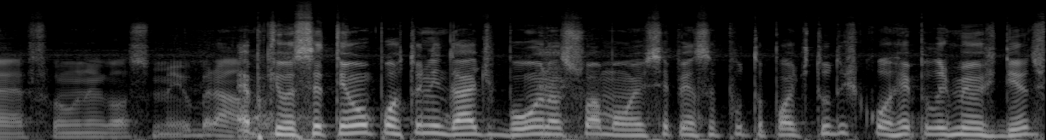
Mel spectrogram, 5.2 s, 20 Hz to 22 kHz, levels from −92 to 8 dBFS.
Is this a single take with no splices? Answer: yes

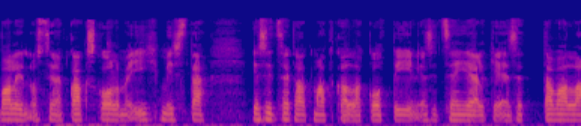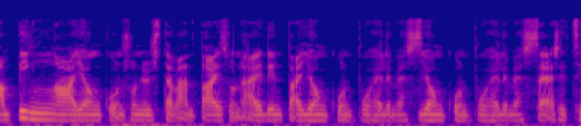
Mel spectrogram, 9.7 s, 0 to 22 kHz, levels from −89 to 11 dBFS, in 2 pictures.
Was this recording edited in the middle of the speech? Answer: yes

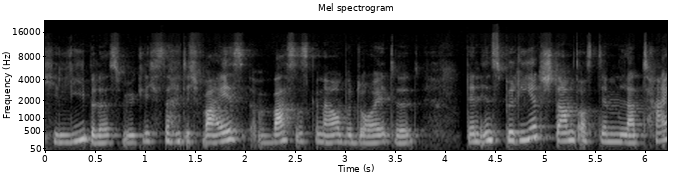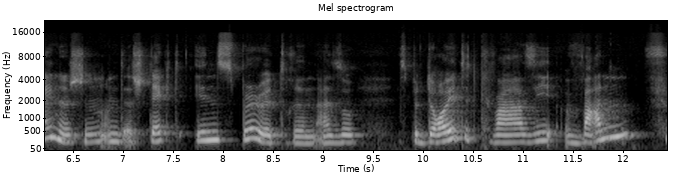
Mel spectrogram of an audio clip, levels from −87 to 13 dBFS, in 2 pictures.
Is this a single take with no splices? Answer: yes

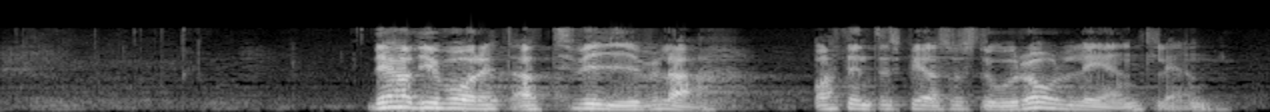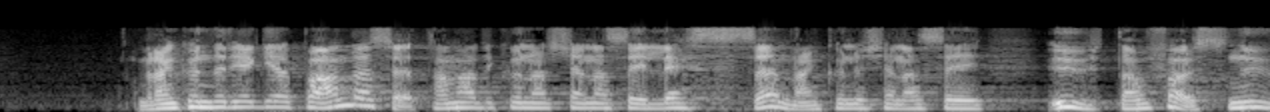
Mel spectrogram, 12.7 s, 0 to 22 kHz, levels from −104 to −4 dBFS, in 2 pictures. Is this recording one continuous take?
yes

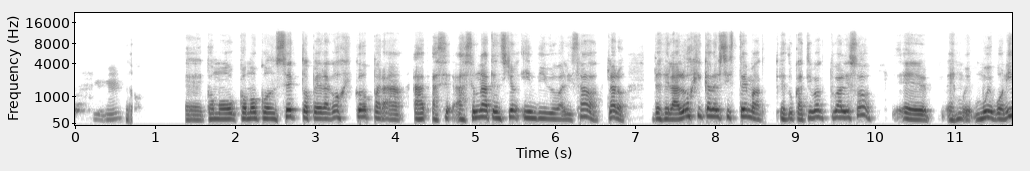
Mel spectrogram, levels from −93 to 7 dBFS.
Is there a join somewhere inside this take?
yes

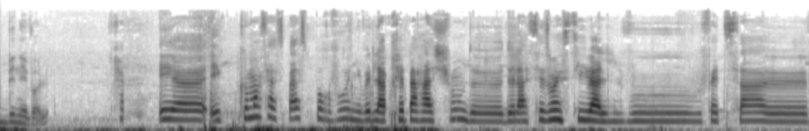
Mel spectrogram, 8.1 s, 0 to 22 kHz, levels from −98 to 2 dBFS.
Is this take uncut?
yes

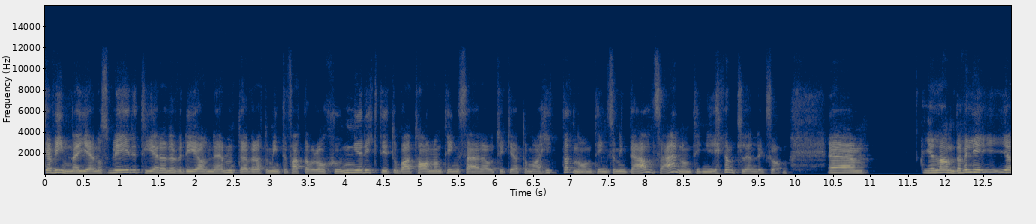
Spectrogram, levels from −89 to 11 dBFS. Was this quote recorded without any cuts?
yes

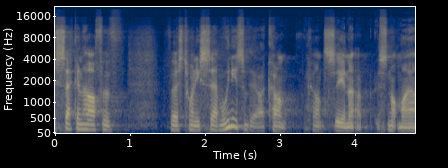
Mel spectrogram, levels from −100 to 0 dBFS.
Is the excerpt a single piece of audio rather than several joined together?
no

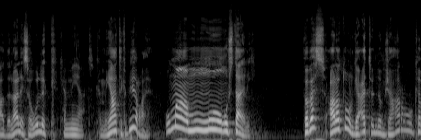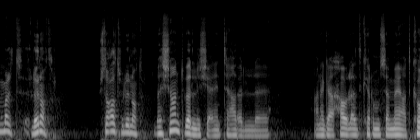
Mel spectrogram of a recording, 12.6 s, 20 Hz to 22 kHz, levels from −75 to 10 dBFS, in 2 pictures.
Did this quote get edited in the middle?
yes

